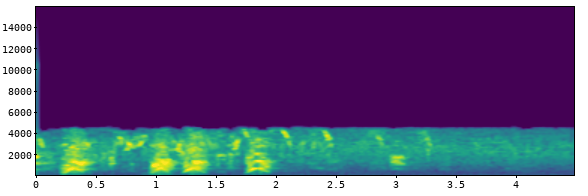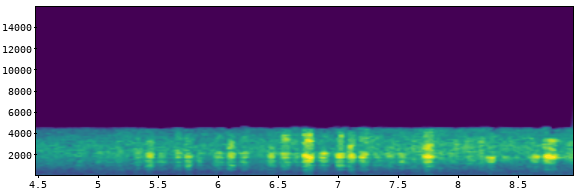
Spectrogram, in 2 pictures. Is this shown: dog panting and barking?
yes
